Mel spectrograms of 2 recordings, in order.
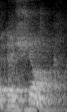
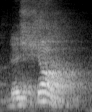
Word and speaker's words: Deschamps: S is silent, but we retain the P. And we say Deschamps. Now let's all say that. Leon Deschamps. Pretty good. One more time. Leon Deschamps.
